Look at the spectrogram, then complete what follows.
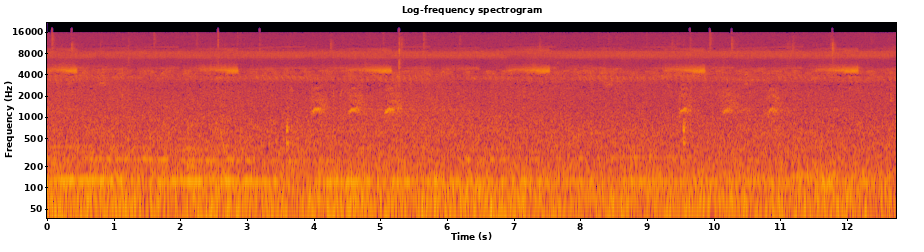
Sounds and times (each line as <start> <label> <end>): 0.0 raindrops falling on the house, the roof, the land 8.0
0.0 cicadas 12.7
0.0 crickets 12.7
4.0 crow sounds 5.5
9.5 crow sounds 11.2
